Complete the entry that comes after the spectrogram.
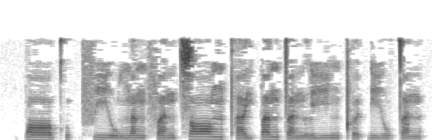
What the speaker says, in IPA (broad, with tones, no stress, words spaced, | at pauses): pɔː˨kʷʰɐ˨p̚ fiː˨˩w ŋɐ˨ŋ fɐ˨˥nt͡sɔː˥ŋ pʰɐ˨jpɐ˥ŋt̪ɐ˨nliː˨˧ŋ pʰɵ˨˥t̚iː˨˥wt̪ɐ˧n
